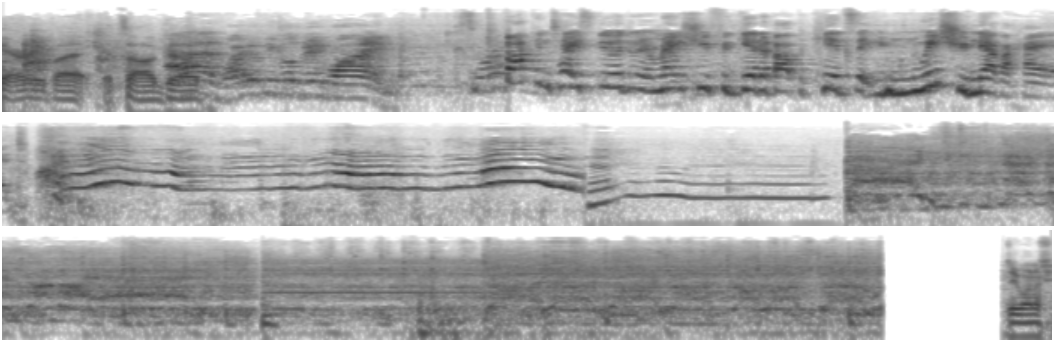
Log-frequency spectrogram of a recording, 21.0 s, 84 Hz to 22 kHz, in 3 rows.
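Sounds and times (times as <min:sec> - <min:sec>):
person singing wavering notes: 0:10.6 - 0:12.6.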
